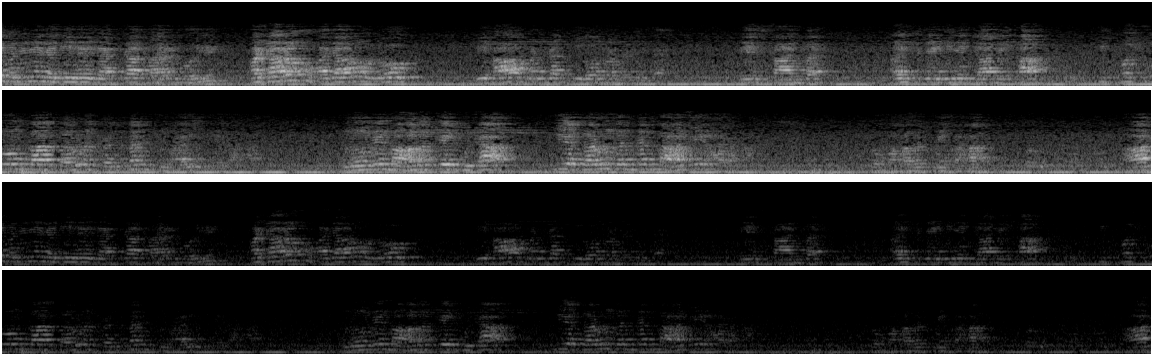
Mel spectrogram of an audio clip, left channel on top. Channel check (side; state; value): right; quieter; 20.6 dB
